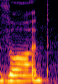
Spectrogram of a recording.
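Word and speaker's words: ضاد: या जेड है, वो एक्चुअली उसको कहते हैं ज़ौद। अब कुछ लोग कहेंगे द्वाद। एक्चुअली इसका प्रोनाउंसिएशन ना दा है ना ज़ा, क्योंकि अरबी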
